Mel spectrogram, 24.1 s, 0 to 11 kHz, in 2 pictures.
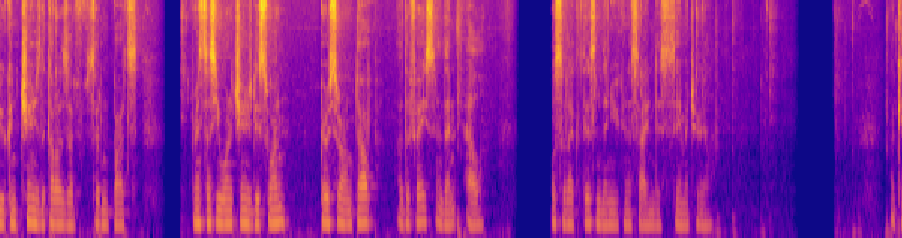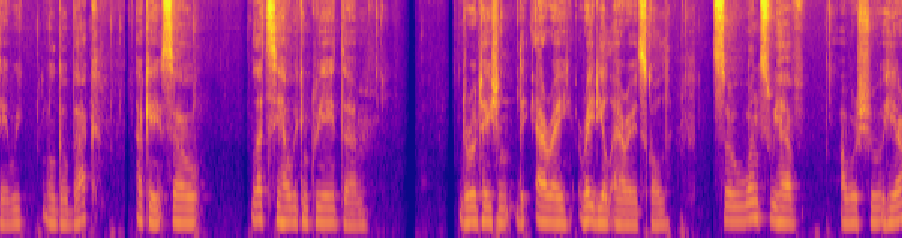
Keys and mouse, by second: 0.5-0.8 alt+middle drag, 1.1 Tab, 2.2 click, 6.2 l, 7.7 click, 8.3-8.6 drag, 9.1 click, 9.5 Tab, 10.1 alt+middle click, 12.0 ctrl+z, 12.6 ctrl+z, 13.2-13.6 ctrl+z, 13.6 Tab, 14.4 z, 15.6-16.1 alt+middle drag, 16.9 click, 18.5 shift+a, 18.5 shift+middle drag, 18.7 shift+a, 21.0 middle drag, 21.0 shift+a, 22.9-23.9 alt+middle drag.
